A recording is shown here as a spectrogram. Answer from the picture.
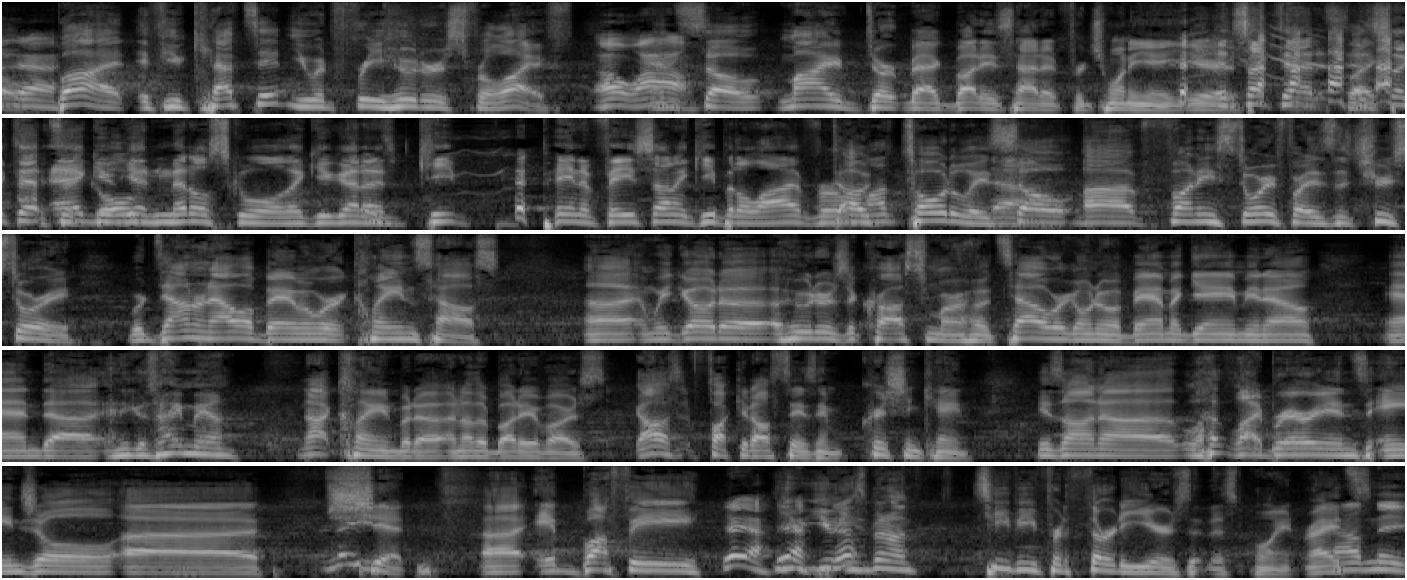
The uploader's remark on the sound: Live From North Carolina! Live from Wilmington, NC to celebrate the launch of Hard AF Seltzer on the East Coast of North Carolina as they’re joined by some of their favorite listeners.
